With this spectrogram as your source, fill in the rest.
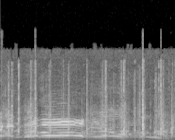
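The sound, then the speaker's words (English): Rescuers shout and cheer together in a loud, ragged burst at a hotel buried by an avalanche in the town of Frandole, with sustained high-pitched cries rising over sharp knocks and clatter as the cheering swells and fades across a few seconds. “Rescuers cheering there.”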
